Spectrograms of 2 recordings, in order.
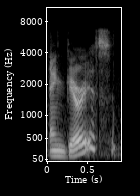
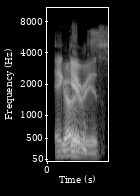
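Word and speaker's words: Anguirus: How do you pronounce it? Angarius. Angarius, yes.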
